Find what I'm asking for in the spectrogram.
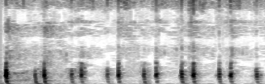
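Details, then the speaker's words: Steering rack shaken by hand off the car: loose paired clunks, roughly five or six per second, following each shake; internal bearing no longer doing its job, so the rack is scrap. "There's the telltale rattle. Where that's actually moving, I'll lay it down again, it's actually moving here. So inside here, you can actually hear that the bearing inside is no longer doing its job."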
